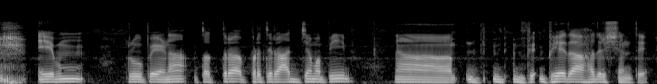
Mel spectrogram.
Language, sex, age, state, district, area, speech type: Sanskrit, male, 18-30, Karnataka, Bellary, rural, spontaneous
